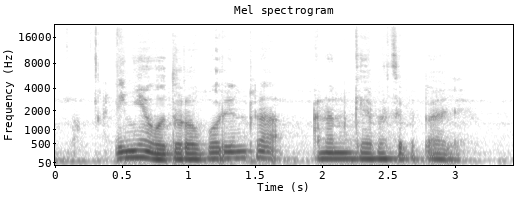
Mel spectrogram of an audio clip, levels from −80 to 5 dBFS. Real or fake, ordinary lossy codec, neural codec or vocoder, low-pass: fake; none; codec, 44.1 kHz, 7.8 kbps, Pupu-Codec; none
